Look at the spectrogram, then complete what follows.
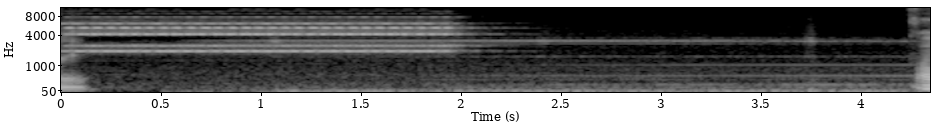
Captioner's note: phone rings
